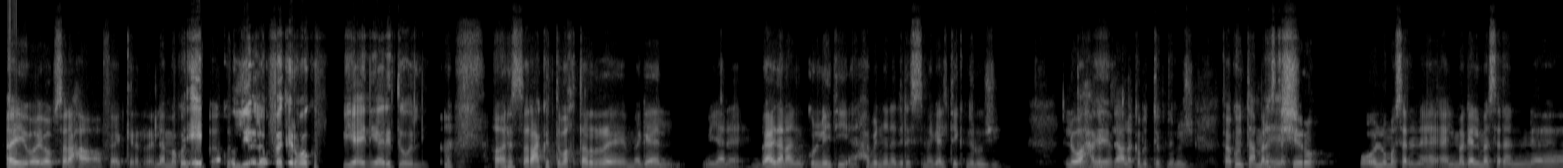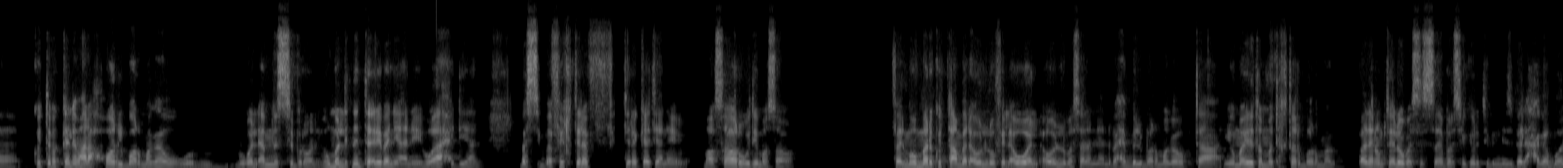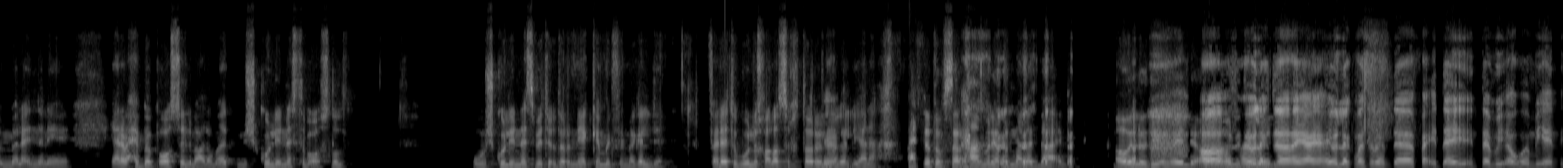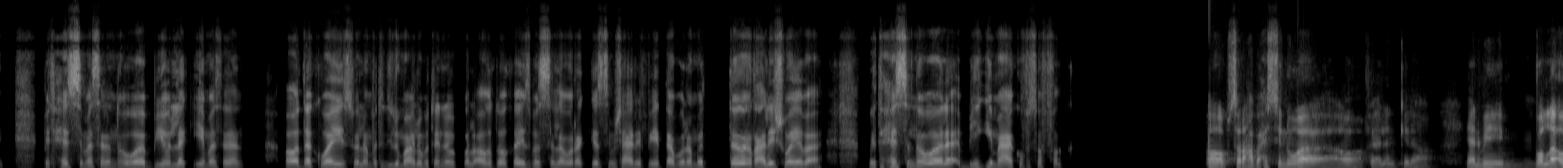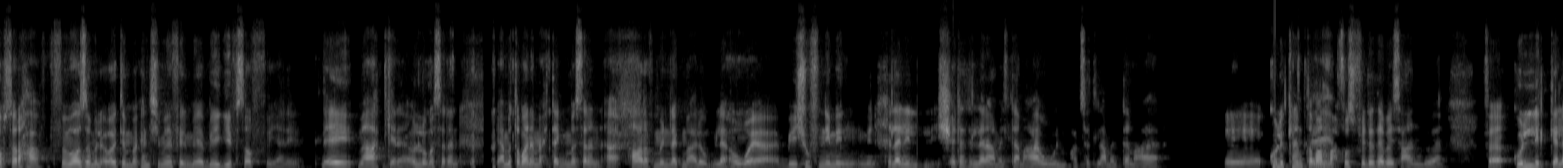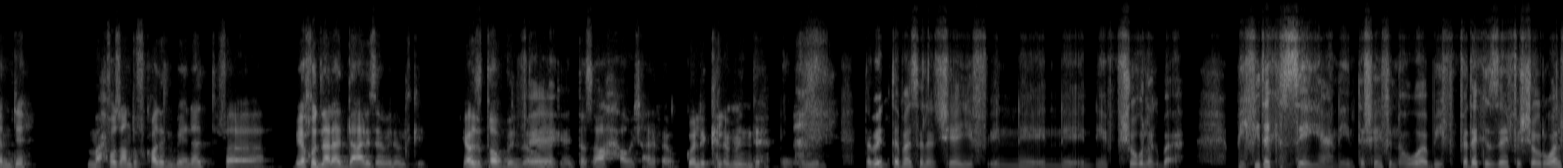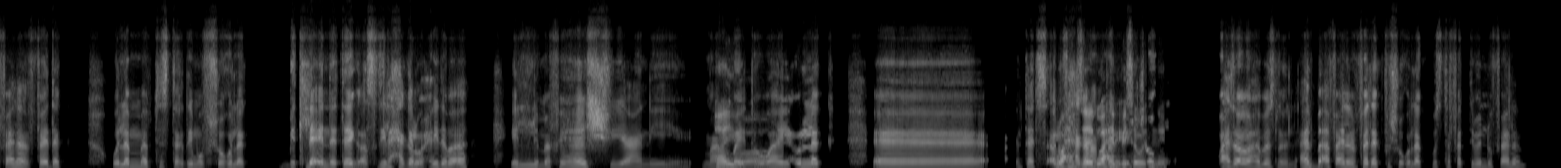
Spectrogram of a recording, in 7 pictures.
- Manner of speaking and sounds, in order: chuckle; in English: "التراكات"; in English: "الcyber security"; unintelligible speech; laugh; laugh; in English: "الشاتات"; in English: "database"; laughing while speaking: "الكلام من ده"; tapping; unintelligible speech
- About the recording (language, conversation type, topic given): Arabic, podcast, إيه رأيك في الذكاء الاصطناعي في حياتنا: مفيد ولا مُخيف؟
